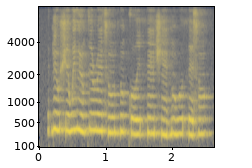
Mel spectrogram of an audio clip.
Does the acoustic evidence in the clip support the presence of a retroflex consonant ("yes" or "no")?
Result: no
